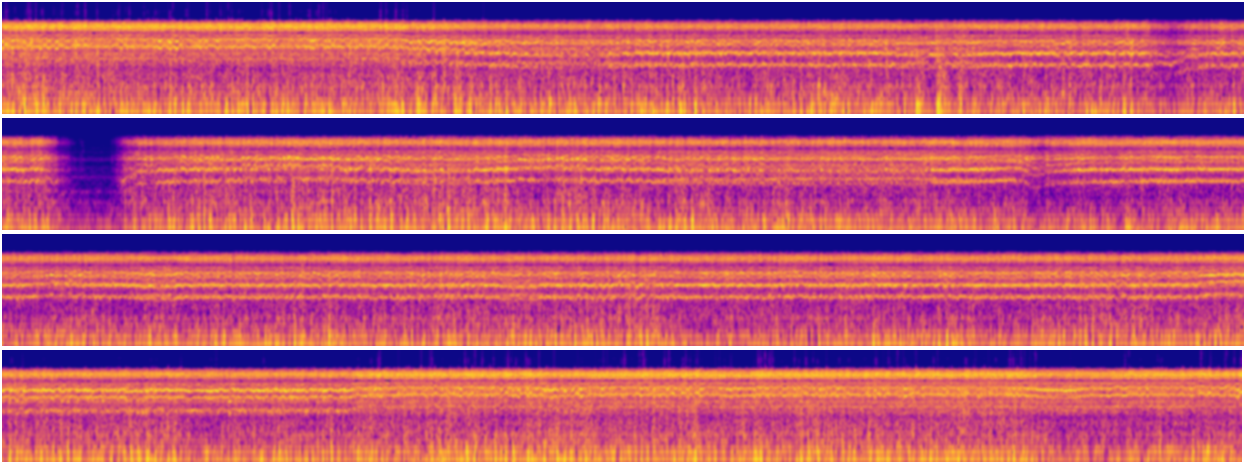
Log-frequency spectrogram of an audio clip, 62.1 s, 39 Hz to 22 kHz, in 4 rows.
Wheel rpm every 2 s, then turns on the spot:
240, 230, 220, 170, 160, 160, 160, 140, 80, 160, 160, 160, 160, 160, 150, 160, 160, 160, 160, 170, 160, 160, 160, 190, 200, 210, 230, 230, 230, 230, 230.
none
